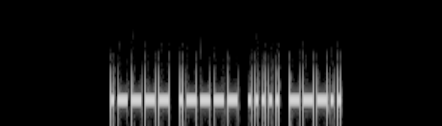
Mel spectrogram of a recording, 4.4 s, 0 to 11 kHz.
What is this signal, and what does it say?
Morse code, heard as a keyed tone, about 34 wpm, 700 Hz. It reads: 1158
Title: Numbers - 4-Digit 35wpm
